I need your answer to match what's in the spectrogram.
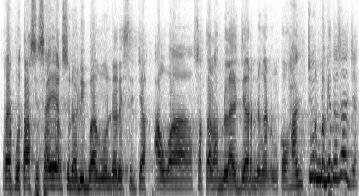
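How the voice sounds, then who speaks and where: A man's voice: on the high side, expressive, fairly quick, natural voice. A man voicing a distressed young male pupil who pleads and protests about his ruined reputation. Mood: aggrieved. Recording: long hall reverb.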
